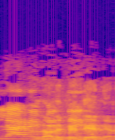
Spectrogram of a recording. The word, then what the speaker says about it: La revedere: La revedere. La revedere. La revedere. La revedere. In Italian, la revederci. Oh, la revederci. Italia. La revedere. Romania, la revedere. La revedere. La revedere.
